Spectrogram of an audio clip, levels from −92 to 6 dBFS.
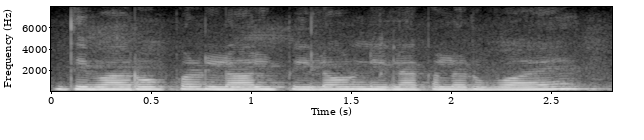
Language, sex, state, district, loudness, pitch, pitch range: Hindi, female, Uttar Pradesh, Shamli, -12 LUFS, 215 Hz, 210-220 Hz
